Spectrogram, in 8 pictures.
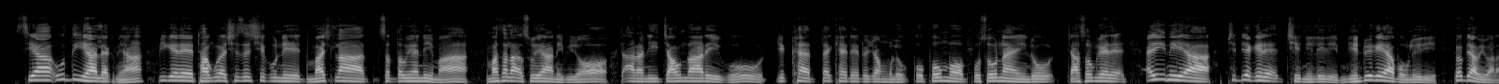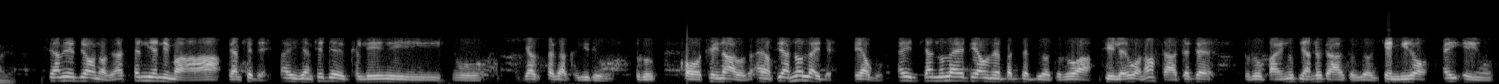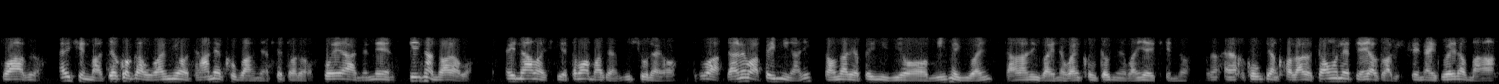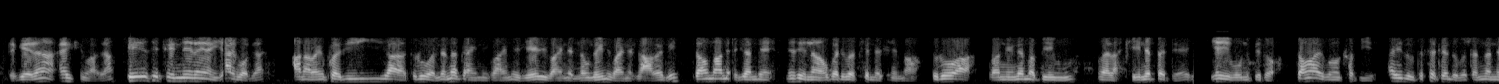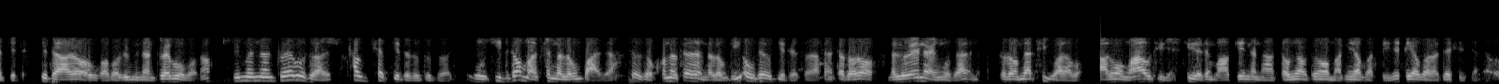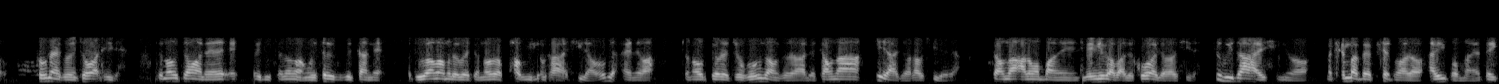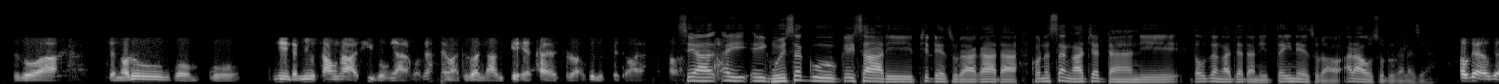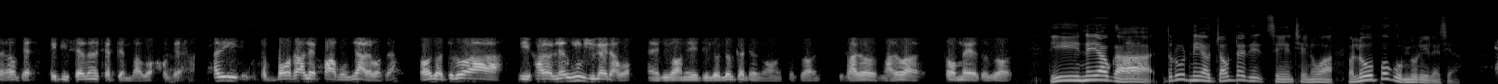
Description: ကိုဖုန်းမော်နဲ့ ကိုစိုးနိုင်တို့ သေဆုံးခဲ့ရတဲ့အကြောင်း ကျောင်းဆရာတစ်ဦးနဲ့ မေးမြန်းချက်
